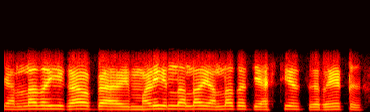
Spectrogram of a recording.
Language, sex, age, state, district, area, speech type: Kannada, female, 45-60, Karnataka, Gadag, rural, conversation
